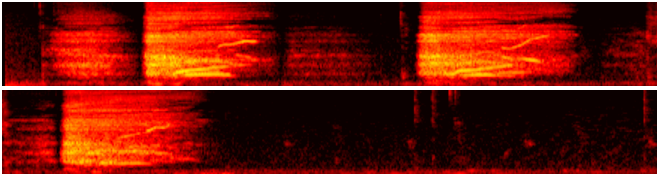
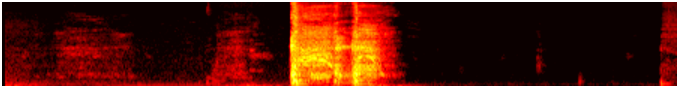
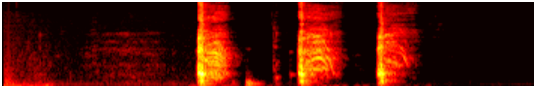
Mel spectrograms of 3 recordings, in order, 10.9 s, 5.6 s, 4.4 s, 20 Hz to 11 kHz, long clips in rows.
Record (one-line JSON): {"exhalation_length": "10.9 s", "exhalation_amplitude": 10092, "exhalation_signal_mean_std_ratio": 0.45, "cough_length": "5.6 s", "cough_amplitude": 32768, "cough_signal_mean_std_ratio": 0.26, "three_cough_length": "4.4 s", "three_cough_amplitude": 32768, "three_cough_signal_mean_std_ratio": 0.21, "survey_phase": "beta (2021-08-13 to 2022-03-07)", "age": "65+", "gender": "Male", "wearing_mask": "No", "symptom_shortness_of_breath": true, "symptom_fatigue": true, "symptom_headache": true, "symptom_onset": "6 days", "smoker_status": "Never smoked", "respiratory_condition_asthma": false, "respiratory_condition_other": false, "recruitment_source": "REACT", "submission_delay": "0 days", "covid_test_result": "Negative", "covid_test_method": "RT-qPCR", "influenza_a_test_result": "Negative", "influenza_b_test_result": "Negative"}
